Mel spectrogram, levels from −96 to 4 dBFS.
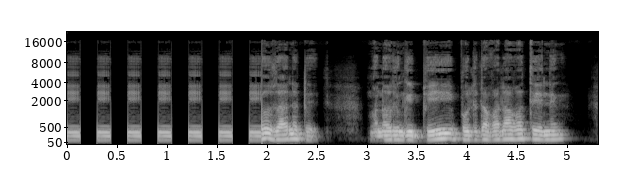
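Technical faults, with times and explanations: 0.00 to 1.95 s, stutter with silent gaps: a 131 ms burst repeats six times with 173 ms of silence between, likely a stalled stream replaying its last fragment.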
